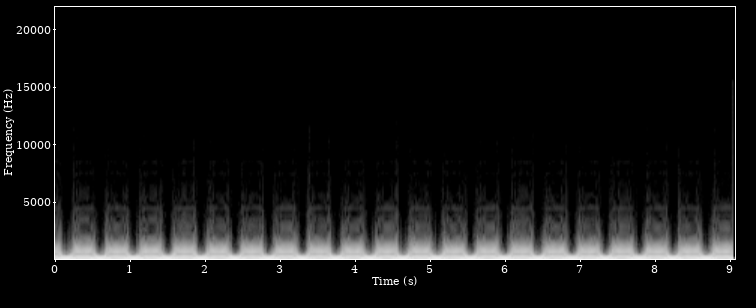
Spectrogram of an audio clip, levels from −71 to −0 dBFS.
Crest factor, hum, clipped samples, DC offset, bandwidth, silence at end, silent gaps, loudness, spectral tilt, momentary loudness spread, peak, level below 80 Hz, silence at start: 6 dB; none; under 0.1%; under 0.1%; 4.8 kHz; 0 s; none; -10 LUFS; -11 dB/octave; 0 LU; -4 dBFS; -22 dBFS; 0 s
